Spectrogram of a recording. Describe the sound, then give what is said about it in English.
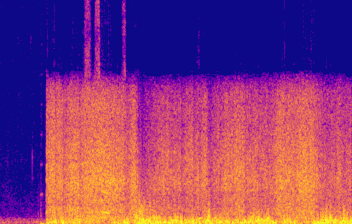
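A strong directional storm wind roars and buffets the microphone, breaking in abruptly after a quiet half-second and then blasting steadily as a dense, loud rush across all pitches with no voices. “This is a directional storm.”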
